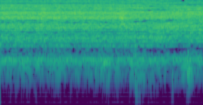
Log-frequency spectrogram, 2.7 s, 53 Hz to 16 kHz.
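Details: Radio picking up a steady static hiss from a fake Xiaomi phone charger loaded to about 2 A; a Lenovo charger gives almost no noise; the noise is blamed on the charger's rectifier assembly instead of a Schottky diode.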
